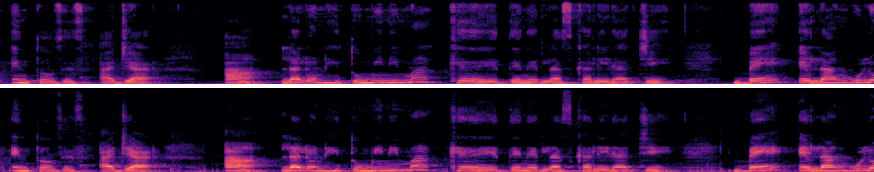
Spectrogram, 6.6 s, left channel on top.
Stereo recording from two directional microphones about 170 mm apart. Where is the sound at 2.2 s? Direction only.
30° left (ahead or behind).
